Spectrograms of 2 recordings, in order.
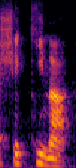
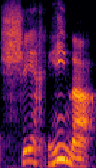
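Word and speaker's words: Shekhinah: né, a xerrinar, né, todo mundo fala errado, né, não é chequiná, é xerriná, a pronúncia correta, que é a glória de Deus, para que a xheriná habitasse no tabernáculo.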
